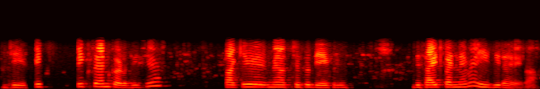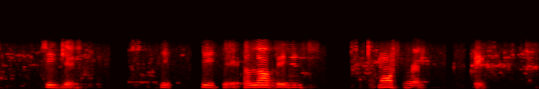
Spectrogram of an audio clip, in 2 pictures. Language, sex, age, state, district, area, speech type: Urdu, female, 30-45, Uttar Pradesh, Rampur, urban, conversation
